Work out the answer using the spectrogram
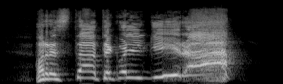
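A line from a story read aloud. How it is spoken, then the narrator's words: Queen shrieking. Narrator (Italian): strillò la regina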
